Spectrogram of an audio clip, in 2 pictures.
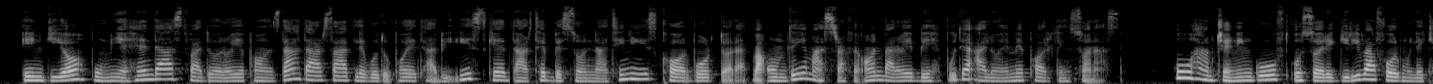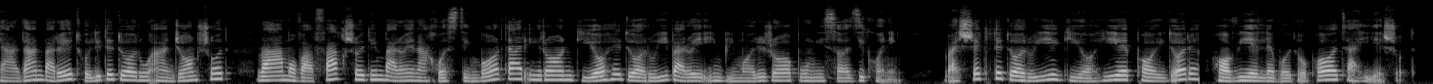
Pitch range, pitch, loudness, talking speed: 160-215 Hz, 180 Hz, -24 LUFS, 140 wpm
